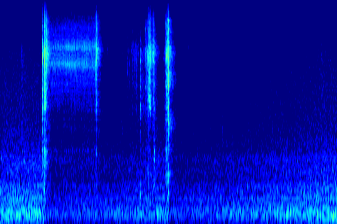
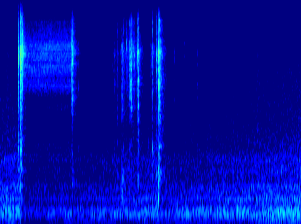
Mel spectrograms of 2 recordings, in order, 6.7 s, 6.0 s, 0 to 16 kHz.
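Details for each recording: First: Kodak Retina Reflex type 025 camera during servicing, film release being adjusted. A few crisp shutter clicks, but the quieter second click of the film release never follows the solid first click; release adjustment needs correcting. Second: Kodak Retina Reflex type 025 camera during servicing, film advanced and shutter release pressed very slowly with the top cover held on. Each press gives one crisp snap with no separate early click; film release and shutter fire at the same point, correct timing.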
